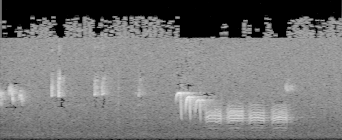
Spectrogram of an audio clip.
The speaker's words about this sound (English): In July, you might have heard this dawn song, many birds singing at first light.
